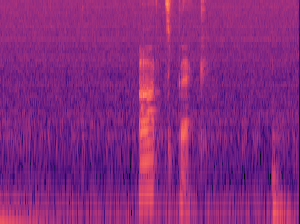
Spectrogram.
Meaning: mineral pitch, bitumen
- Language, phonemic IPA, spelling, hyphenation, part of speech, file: Dutch, /ˈaːrt.pɛk/, aardpek, aard‧pek, noun, Nl-aardpek.ogg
